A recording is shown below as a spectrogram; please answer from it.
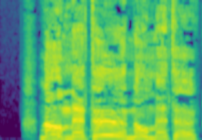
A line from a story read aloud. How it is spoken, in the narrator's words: cried the king cheerfully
